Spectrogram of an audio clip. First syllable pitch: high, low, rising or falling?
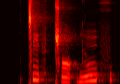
high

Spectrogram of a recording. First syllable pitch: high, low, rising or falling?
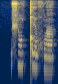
high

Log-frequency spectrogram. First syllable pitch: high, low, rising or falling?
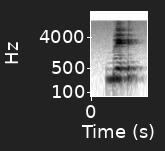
low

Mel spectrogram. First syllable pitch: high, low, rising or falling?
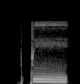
falling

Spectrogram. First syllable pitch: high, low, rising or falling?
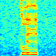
falling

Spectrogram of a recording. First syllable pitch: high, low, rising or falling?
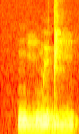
low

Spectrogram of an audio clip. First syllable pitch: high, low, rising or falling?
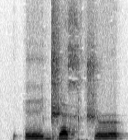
high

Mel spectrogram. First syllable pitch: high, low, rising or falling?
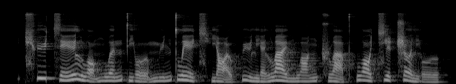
high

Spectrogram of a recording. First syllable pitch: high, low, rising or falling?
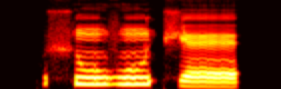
high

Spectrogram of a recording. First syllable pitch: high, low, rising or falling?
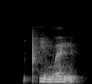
falling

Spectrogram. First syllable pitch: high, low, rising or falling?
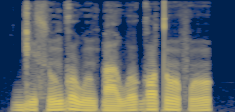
low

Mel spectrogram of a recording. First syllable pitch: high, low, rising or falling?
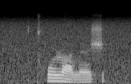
high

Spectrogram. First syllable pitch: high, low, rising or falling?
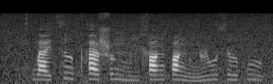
rising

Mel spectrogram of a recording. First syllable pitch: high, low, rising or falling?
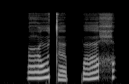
rising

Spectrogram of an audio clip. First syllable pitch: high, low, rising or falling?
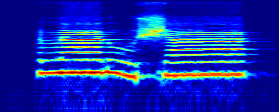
high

